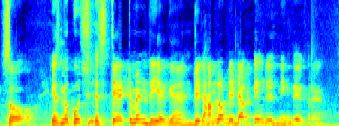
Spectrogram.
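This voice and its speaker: High-voiced male math teacher lecturing. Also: big pitch swings, normal speed, a little hiss or hum. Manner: explanatory, repeats "ठीक है" often, mixes English terms in. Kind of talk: classroom lecture.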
